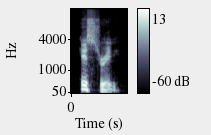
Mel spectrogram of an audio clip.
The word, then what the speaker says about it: history: This is because the accent or emphasis in the word history is on the first syllable.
